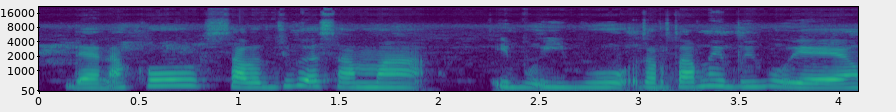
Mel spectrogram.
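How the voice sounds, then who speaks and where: A woman speaks in a dark, mellow tone, somewhat breathy and fairly high in pitch. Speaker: teacher and vlogger. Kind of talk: casual cooking vlog chat.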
